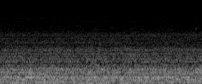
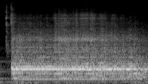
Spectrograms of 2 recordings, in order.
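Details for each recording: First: Gas furnace lights after the inducer exhaust fan purges and the gas valve clicks open, burners firing on the first try; a smooth, even rush of burner and fan with no knocks, rattles or surging, running normally. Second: Furnace blower motor gives a steady mid-pitched electrical buzz and never spins up; the capacitor tested good and a new one had no effect, so the blower motor itself has failed.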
